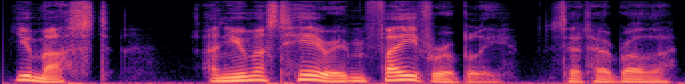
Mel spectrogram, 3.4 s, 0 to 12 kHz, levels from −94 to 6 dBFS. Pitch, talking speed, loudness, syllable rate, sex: 120 Hz, 190 wpm, -16 LUFS, 5.5 syllables/s, male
